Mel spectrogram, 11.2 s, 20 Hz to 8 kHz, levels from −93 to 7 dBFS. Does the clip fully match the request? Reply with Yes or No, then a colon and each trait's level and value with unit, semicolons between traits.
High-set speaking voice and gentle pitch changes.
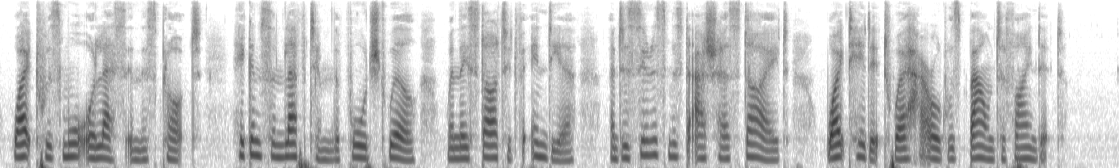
No: high, 200 Hz; average, 3.5 semitones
